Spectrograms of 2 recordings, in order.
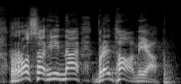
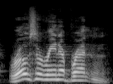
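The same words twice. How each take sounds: First: Rosarena Bretonia with rolled, overdone Spanish vowels, mocking; mock Spanish accent. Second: Said in the usual way. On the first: Host mocking anchors who fake Spanish accents, mock Spanish accent. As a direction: parody a newscaster's showy Spanish accent. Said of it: "pronounce it like we're living in Mexico". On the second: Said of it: "Just say Rosarena Brenton".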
